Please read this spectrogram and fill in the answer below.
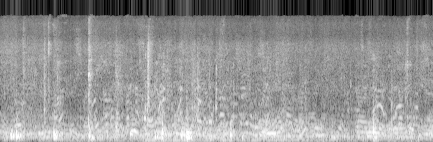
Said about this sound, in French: Un matin de février, la foule des skieurs prêts à grimper dans le téléphérique de l'Aiguille du Midi. C'est le point de départ pour s'approcher du Mont Blanc ou dévaler la mythique Vallée Blanche.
